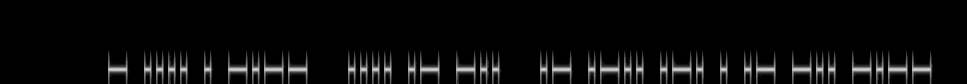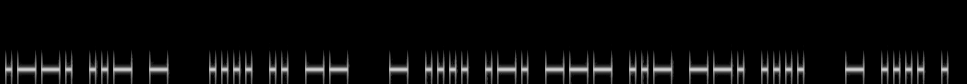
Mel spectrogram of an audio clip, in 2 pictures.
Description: Morse code, heard as a keyed tone, about 20 wpm, 700 Hz. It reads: THEY HAD ALREADY PUT HIM THROUGH THE
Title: Sentences from Top 1200 Words 20wpm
